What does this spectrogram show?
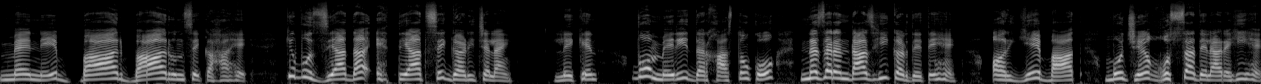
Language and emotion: Urdu, angry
